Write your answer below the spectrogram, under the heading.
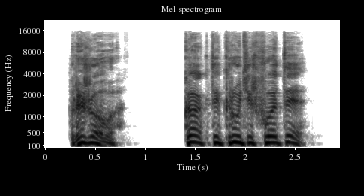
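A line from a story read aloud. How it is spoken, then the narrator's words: Indignant outburst. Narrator (Russian): Возмущенно набросился на Люсю Гудков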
